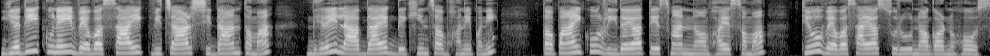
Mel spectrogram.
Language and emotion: Nepali, neutral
